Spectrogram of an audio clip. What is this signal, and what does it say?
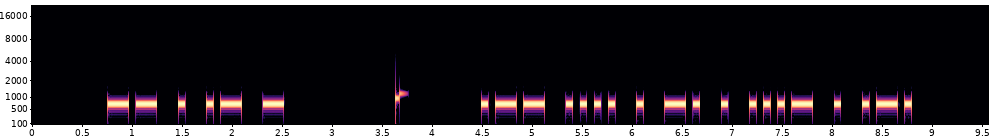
Morse code, heard as a keyed tone, about 17 wpm, 700 Hz. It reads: MEAT WHENEVER
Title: Sentences from Top 1200 Words - New Word Drill Alt - 17wpm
